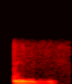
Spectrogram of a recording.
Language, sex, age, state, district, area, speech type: Punjabi, female, 30-45, Punjab, Tarn Taran, urban, conversation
